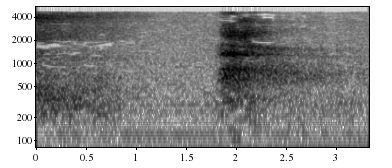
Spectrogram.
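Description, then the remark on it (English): A church audience, led by the pastor, draws one deep breath together: a short, airy whoosh about half a second long rising out of a quiet, hissy background, with no talking. “Okay, just to take that deep breath with me.”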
